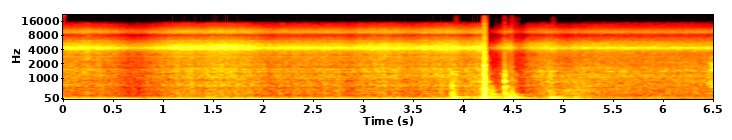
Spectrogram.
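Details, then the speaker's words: 1991 Chevy Caprice V8 auction car, freshly revived after running out of gas: deep steady rumble with quick throttle blips rising and falling cleanly, no knock or misses; smokes a little. "let's try revving it up this thing sounds awesome oh it smokes a little bit"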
